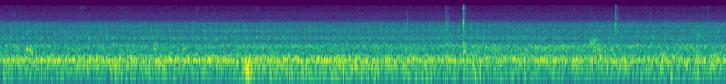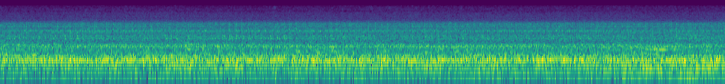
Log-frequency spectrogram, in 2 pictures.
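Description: A steady mechanical hum from a running motor, with a couple of faint clicks about five and nine seconds in.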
